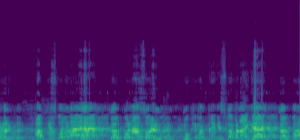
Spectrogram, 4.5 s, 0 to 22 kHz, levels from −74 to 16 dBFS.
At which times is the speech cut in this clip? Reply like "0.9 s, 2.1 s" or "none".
none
